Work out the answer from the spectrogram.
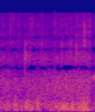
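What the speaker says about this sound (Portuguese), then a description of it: "Já volta a chover aqui em Roda Velha." Rain falling in Roda Velha after a dry spell, a soft, steady patter of drops on surfaces, faint and continuous with no voices.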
